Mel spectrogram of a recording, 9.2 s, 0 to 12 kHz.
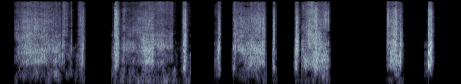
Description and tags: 189232 starvolt shuffling-2-rear(EDITED LOUD VERSION)
foot-scrapes, concrete-scrapes, shuffling, shoe-scuffs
